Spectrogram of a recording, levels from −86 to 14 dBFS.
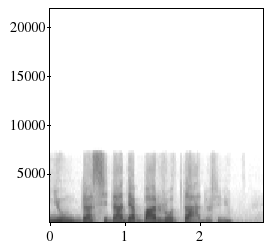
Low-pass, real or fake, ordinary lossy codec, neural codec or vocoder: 7.2 kHz; fake; none; codec, 16 kHz, 0.3 kbps, FocalCodec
